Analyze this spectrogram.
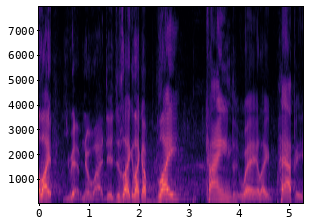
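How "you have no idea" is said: very low, hushed, menacing, sinister tone. Speaker showing the audience how not to say a phrase, sinister. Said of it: "But don't say it in a sinister way".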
